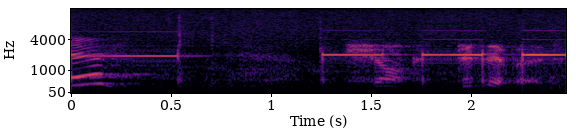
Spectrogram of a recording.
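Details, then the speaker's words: HeartStart XL live defibrillator used as an AED in a simulated cardiac arrest training scenario: steady high-pitched alert tones with brief synthetic voice prompts as it charges and readies to shock after the patient and bed are cleared. "if a shock is indicated the AED will begin charging once charged again clear the patient and the bed before shocking"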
